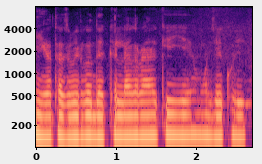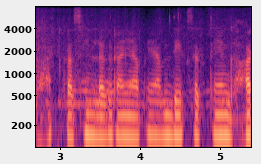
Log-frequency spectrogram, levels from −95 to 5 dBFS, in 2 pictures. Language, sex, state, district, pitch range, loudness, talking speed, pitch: Hindi, male, Chhattisgarh, Kabirdham, 135-140 Hz, -18 LUFS, 275 wpm, 140 Hz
